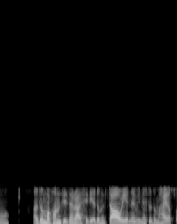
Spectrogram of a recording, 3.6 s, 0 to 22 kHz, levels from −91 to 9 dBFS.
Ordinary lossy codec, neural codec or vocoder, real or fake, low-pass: none; codec, 16 kHz, 2 kbps, X-Codec, WavLM features, trained on Multilingual LibriSpeech; fake; 3.6 kHz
